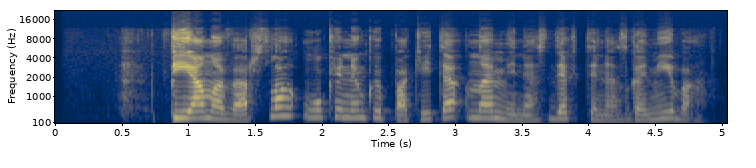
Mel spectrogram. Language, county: Lithuanian, Kaunas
